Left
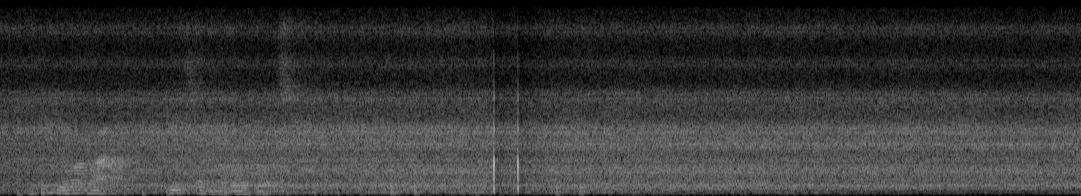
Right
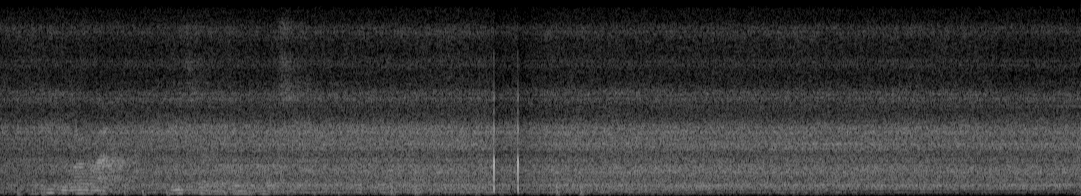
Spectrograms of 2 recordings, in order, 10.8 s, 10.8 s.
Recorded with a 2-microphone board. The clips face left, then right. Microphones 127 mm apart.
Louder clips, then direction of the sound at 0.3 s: Left 1 dB; 60° left (ahead or behind).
